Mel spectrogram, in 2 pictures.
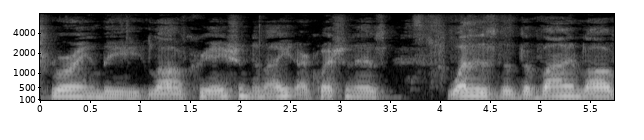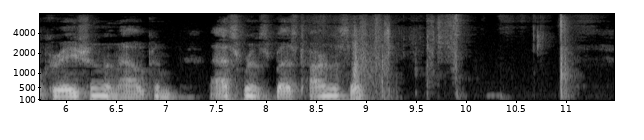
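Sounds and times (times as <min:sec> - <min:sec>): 
speech: 0:00.1 - 0:09.3
tarot cards being shuffled by hand: 0:08.4 - 0:11.2.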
